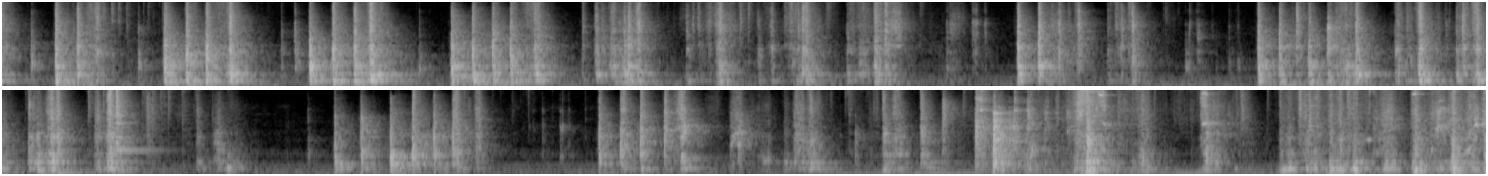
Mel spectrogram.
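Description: Sheet-metal mailbox box clanking and scraping as it is pried at with a flat metal bar. The sound comes in irregular bursts of quick knocks with short pauses between.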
